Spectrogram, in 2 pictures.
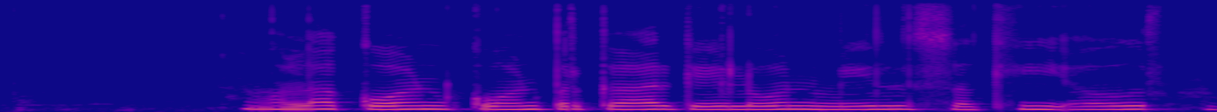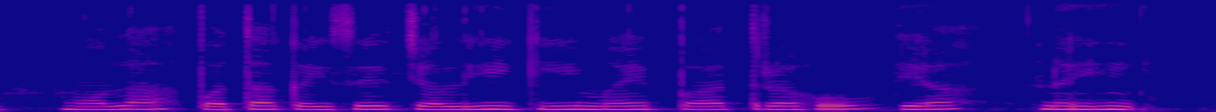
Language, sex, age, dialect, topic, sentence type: Chhattisgarhi, female, 31-35, Northern/Bhandar, banking, question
